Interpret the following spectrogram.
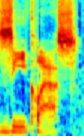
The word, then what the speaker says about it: Z class: Yeah, pronounce it with a Z, just as Z class.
